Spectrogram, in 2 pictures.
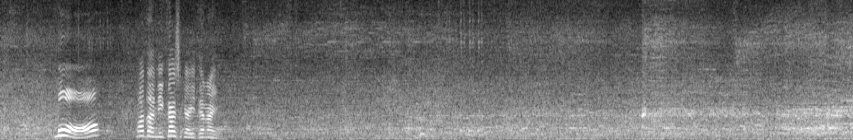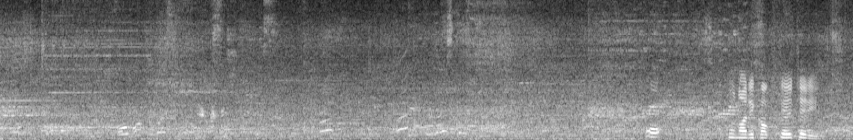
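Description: A slot machine plays electronic jingles and music.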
